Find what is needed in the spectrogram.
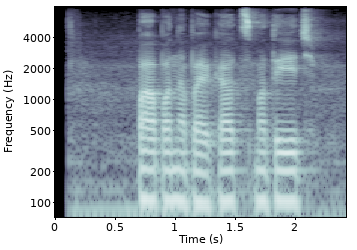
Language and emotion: Russian, neutral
